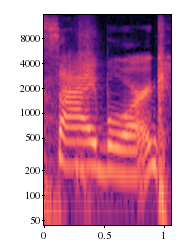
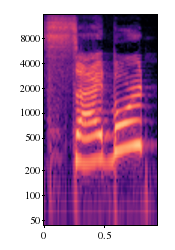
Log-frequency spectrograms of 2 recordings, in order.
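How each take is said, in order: First: The word ends with a 'borg' sound. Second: The word ends with a 'board' sound. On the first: The speaker calls it right. "Because that's what it's actually" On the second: The speaker calls it wrong. "It's not really a pronunciation I legitimately thought it was"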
